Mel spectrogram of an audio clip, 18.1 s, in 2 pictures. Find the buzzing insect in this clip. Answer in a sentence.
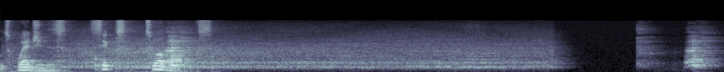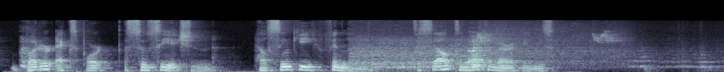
The buzzing insect can be heard from 0.0 to 7.0 s and from 13.3 to 18.0 s.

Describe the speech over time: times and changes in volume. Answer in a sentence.
The talking can be heard briefly from 0.0 to 2.6 s; and from 9.2 to 15.9 s, at a steady volume.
